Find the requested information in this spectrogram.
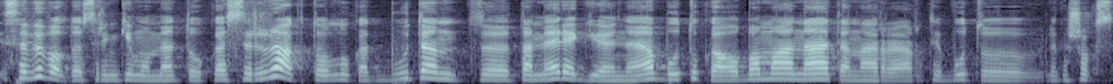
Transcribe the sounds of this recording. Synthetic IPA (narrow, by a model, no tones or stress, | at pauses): sɐʋʲɪʋɐlˠd̪oːsɾʲɪŋʲkʲɪmuːmʲɛt̪ʊkɐsɪɾiːɾɐɐkt̪ʊɐlˠʊkɐt̪buːt̪ʲɛnt̪t̪ɐmʲɛɾʲɛɡʲɪjoːnʲɛbuːt̪uːkɐlˠbɐmɐnɐt̪ʲɛnɐrɐrt̪ɐɪbuːt̪ʊkɐʃkoːks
